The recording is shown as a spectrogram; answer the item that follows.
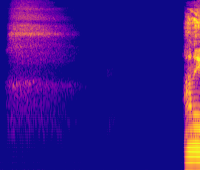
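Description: A man's breath into a close microphone, a soft sigh-like exhale lasting about half a second, then a pause; near the end he starts speaking again.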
